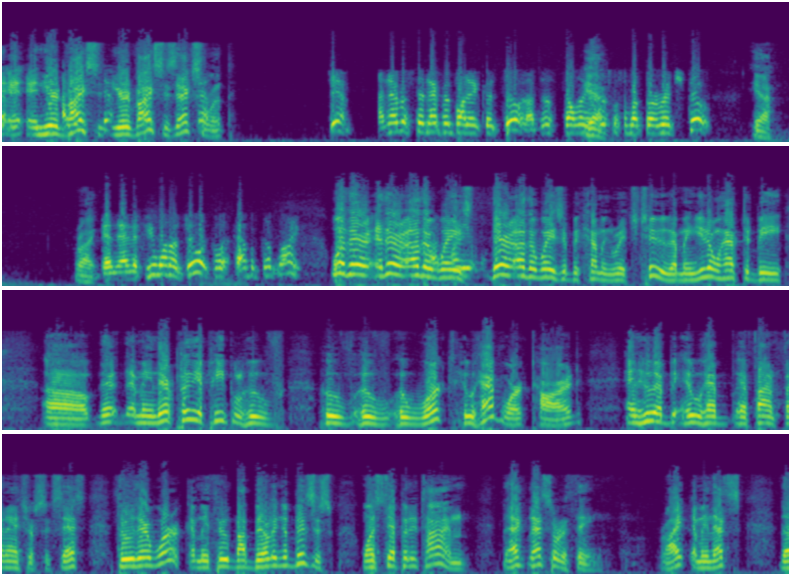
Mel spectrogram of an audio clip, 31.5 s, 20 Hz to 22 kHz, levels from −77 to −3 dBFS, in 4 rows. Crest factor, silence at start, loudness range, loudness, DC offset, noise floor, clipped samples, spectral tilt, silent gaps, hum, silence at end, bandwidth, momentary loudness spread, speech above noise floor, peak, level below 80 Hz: 14 dB; 0 s; 5 LU; -13 LUFS; under 0.1%; -50 dBFS; under 0.1%; -5 dB/octave; none; none; 0 s; 11 kHz; 10 LU; 37 dB; 0 dBFS; -46 dBFS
